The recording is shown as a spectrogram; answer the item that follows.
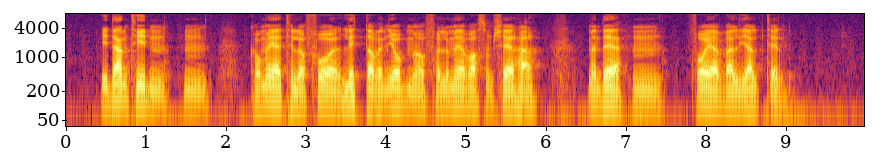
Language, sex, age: Norwegian, male, 27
